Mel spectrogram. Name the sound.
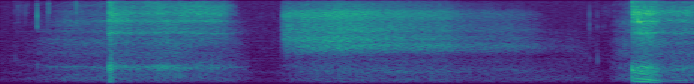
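voice imitating snoring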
